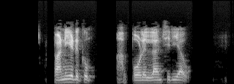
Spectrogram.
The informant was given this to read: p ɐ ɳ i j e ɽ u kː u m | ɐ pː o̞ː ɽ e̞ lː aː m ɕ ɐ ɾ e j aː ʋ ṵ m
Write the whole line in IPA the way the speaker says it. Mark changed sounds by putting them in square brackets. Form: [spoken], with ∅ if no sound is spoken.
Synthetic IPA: p ɐ ɳ i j e ɽ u kː u m | ɐ pː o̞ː [ɭ] e̞ lː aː m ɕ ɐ ɾ [i] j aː ʋ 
